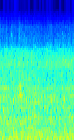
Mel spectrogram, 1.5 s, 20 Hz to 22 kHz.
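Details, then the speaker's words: 1994 Suzuki Escudo JLX: steady, even low idle with a constant hum and no knocks, misses or ticks; engine sounds normal, idle stable. "Untuk mesin ini bagus sih. Suaranya masih normal ya, langsam, stabil."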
